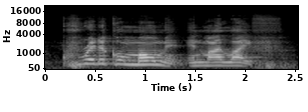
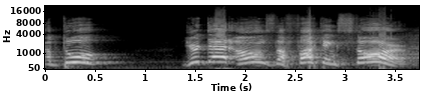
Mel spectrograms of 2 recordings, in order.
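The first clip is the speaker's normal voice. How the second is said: higher, louder, slow yell at a friend; exasperated yell; 7 semitones higher, 6 dB louder, slower than usual. Retold or imitated. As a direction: yell at him in disbelief. Yelling at classmate.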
